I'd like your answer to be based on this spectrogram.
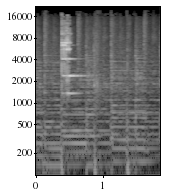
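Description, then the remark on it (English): A single bright clink of wine glasses touching in a toast rings out near the start, its shimmering tone fading over steady, soft background music with a rhythmic low beat. “Now that's worth raising a glass to, so grab your favorite vino and join us.”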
